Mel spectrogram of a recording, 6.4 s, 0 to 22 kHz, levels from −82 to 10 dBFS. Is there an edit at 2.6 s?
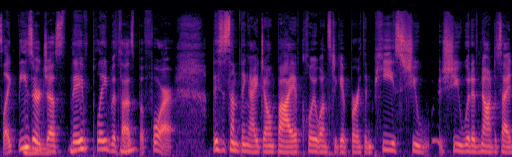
yes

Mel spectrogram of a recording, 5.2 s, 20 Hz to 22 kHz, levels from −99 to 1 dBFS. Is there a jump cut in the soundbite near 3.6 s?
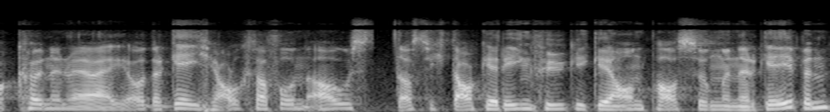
no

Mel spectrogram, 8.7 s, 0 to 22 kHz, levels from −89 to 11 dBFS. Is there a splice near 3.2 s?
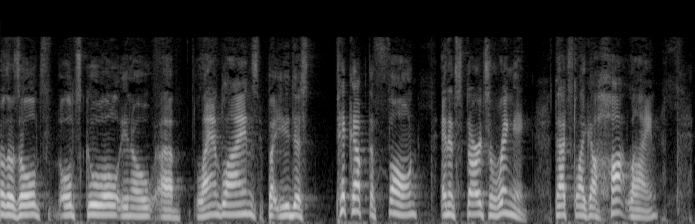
yes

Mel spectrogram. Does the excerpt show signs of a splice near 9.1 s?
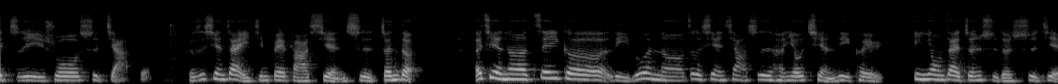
yes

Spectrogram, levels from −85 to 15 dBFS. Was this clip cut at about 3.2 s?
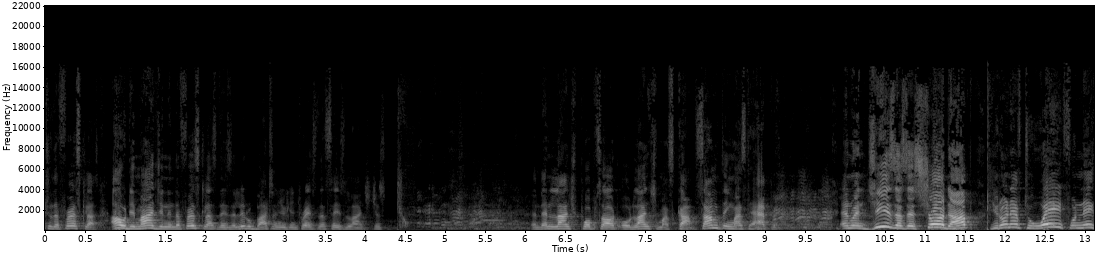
yes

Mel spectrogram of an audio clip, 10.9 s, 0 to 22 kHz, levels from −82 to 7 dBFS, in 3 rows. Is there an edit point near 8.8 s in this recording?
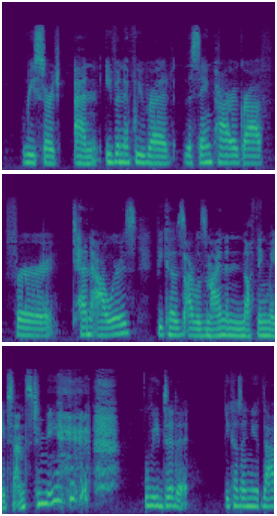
no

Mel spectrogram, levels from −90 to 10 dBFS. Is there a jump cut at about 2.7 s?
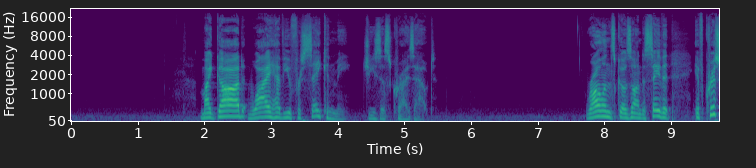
yes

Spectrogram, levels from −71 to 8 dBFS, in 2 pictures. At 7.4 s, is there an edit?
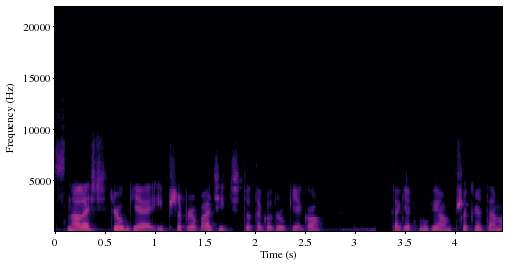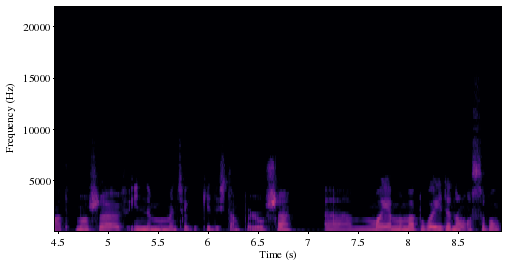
no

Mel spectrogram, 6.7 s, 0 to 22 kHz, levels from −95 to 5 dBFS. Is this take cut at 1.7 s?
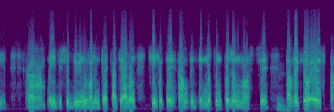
no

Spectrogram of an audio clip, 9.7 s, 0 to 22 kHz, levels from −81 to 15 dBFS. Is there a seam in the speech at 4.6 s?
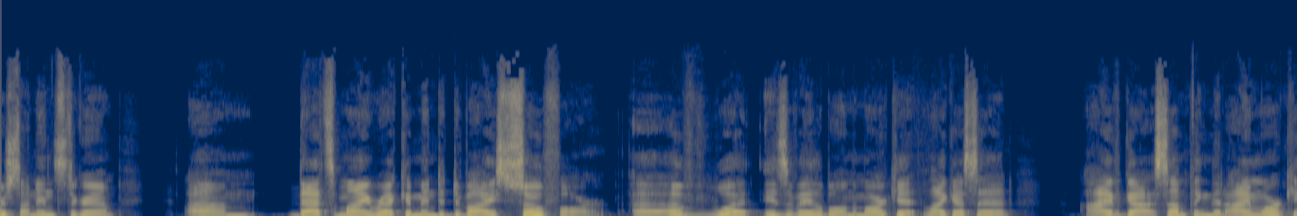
no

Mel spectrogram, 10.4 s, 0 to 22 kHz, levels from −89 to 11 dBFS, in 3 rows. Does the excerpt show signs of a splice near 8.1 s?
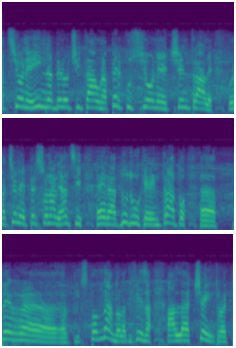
yes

